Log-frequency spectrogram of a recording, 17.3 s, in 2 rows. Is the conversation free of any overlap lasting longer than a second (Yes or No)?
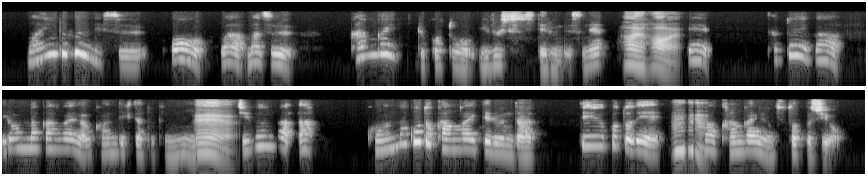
Yes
